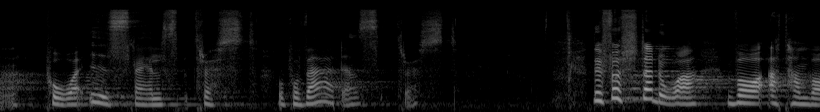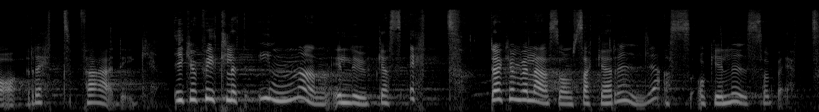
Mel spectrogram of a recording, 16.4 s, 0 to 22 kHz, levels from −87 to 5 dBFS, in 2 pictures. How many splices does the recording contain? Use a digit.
1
